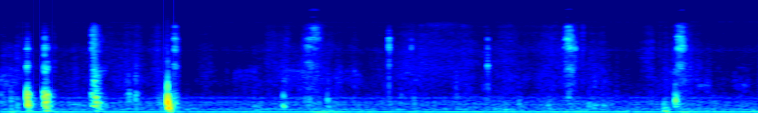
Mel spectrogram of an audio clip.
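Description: A person shifting about and climbing off a cardboard platform bed covered with a yoga mat: scattered scraping and rustling, with several sharp clicks and knocks in the first second and a half, the loudest about a second in, and another near the end.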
